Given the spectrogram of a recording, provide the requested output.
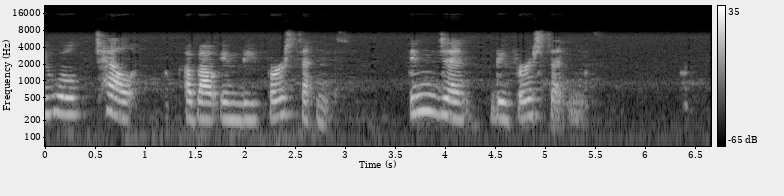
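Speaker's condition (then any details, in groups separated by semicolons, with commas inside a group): No condition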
